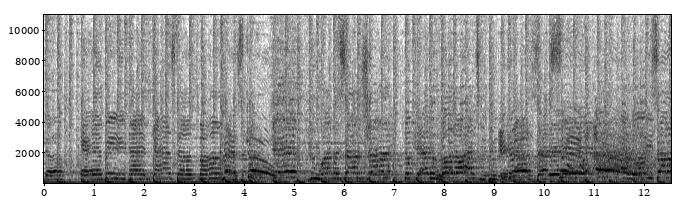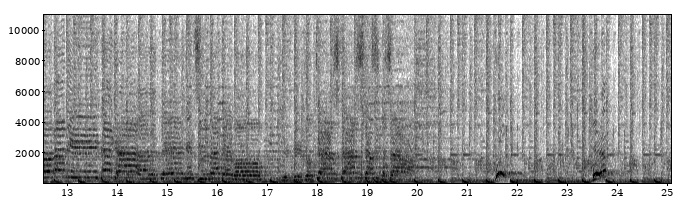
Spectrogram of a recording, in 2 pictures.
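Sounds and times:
live pop song: 0:00.0 - 0:25.0.

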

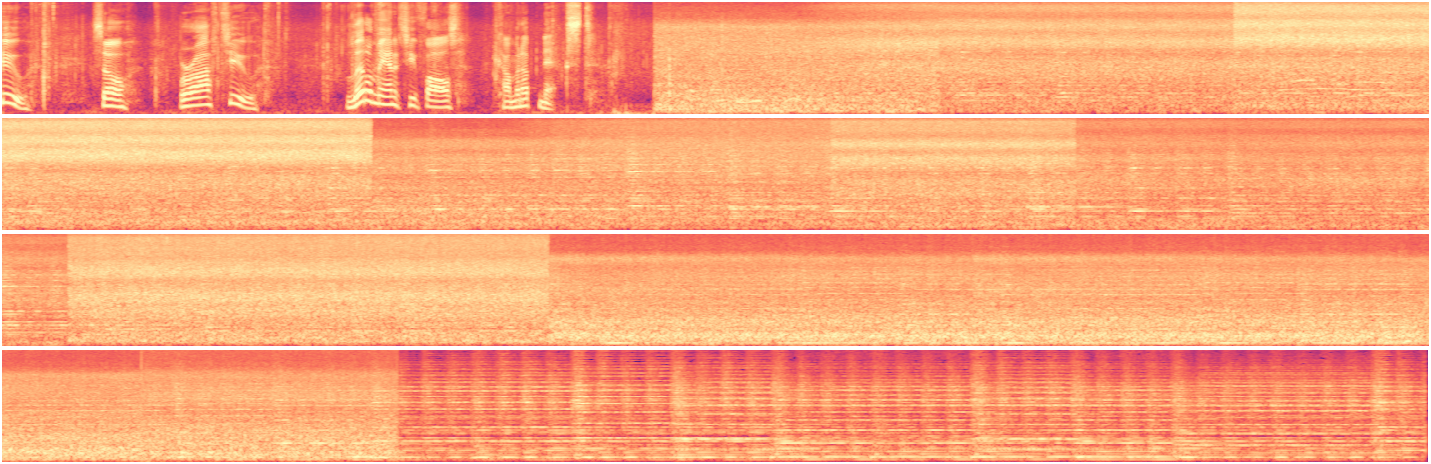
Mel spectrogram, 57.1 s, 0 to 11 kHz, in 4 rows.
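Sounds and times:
waterfall and rapids rushing: 0:06.6 - 0:56.9.

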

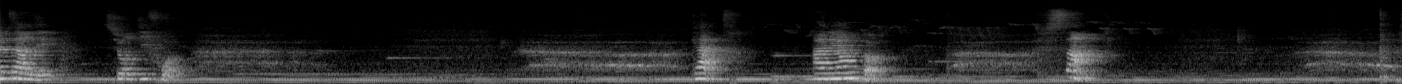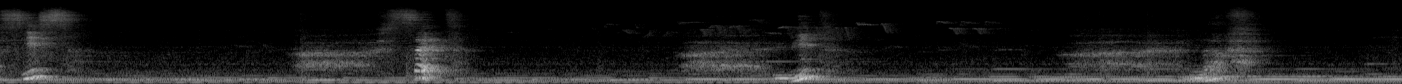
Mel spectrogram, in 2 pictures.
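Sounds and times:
soft sustained background music: 0:00.0 - 0:28.0
woman breathing out forcefully: 0:11.5 - 0:14.2.

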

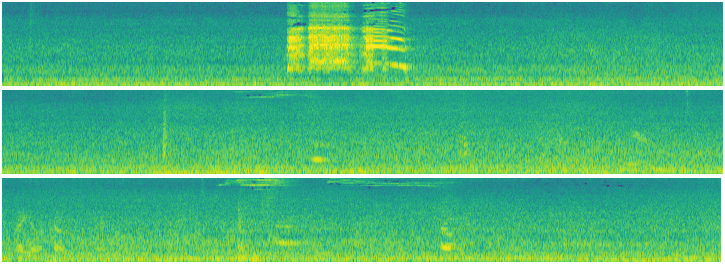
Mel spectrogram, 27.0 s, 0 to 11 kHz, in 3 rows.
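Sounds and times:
street traffic hum: 0:00.0 - 0:27.0
rooster crowing: 0:03.5 - 0:05.3.

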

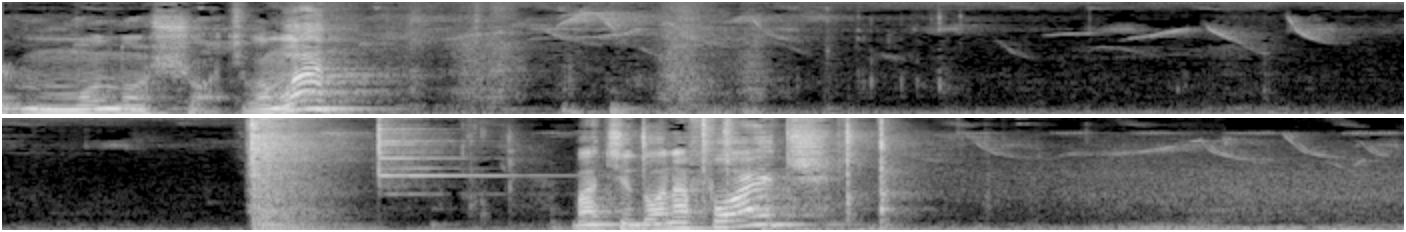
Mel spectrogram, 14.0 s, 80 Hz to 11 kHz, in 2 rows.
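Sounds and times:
birds chirping: 0:00.0 - 0:14.0
air rifle shot: 0:08.2 - 0:08.9
steel target ringing: 0:08.2 - 0:10.4.

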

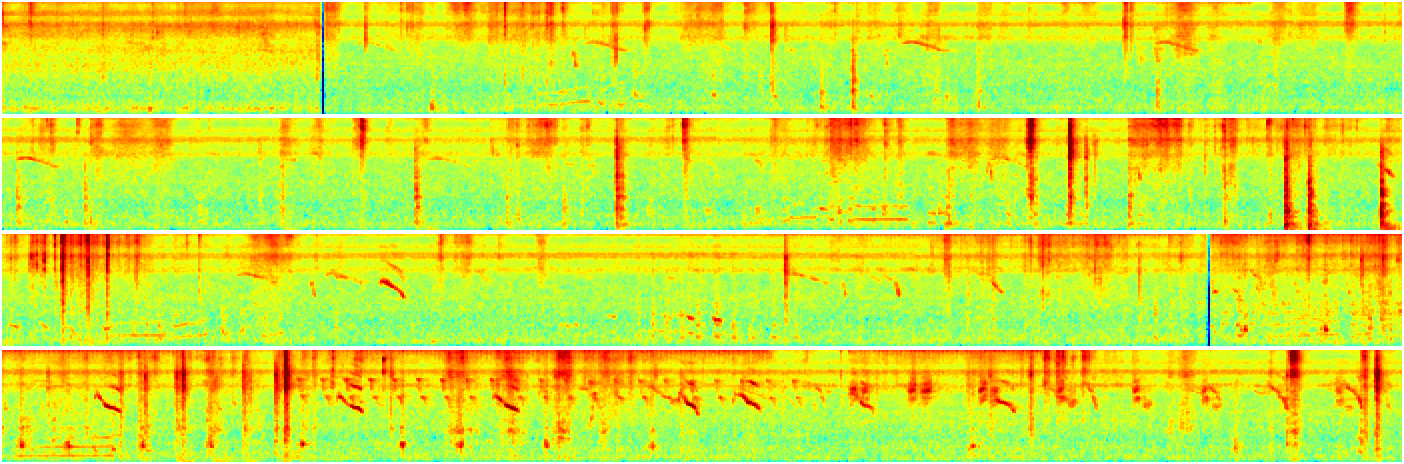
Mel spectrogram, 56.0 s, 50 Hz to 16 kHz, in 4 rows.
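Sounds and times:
chickens clucking: 0:00.0 - 0:56.0.

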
